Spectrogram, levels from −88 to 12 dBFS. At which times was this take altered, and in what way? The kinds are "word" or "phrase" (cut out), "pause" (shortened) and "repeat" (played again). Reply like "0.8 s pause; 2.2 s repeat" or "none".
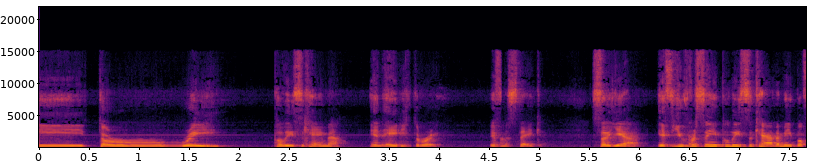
2.6 s word; 4.6 s phrase; 6.1 s pause; 6.5 s word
